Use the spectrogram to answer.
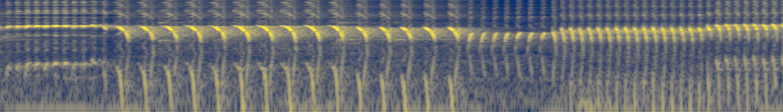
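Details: Bottle-green canary in loud, continuous tutor song for young and untrained canaries: a quick series of about fifteen downslurred chips, then smooth rapid trills shifting to a higher pitch.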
